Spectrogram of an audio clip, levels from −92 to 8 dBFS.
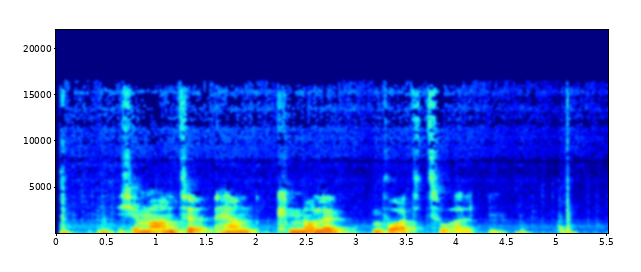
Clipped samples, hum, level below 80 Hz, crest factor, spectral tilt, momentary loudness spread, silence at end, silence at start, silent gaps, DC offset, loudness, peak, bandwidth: under 0.1%; none; -38 dBFS; 16 dB; -8 dB/octave; 20 LU; 0.35 s; 0.05 s; none; under 0.1%; -17 LUFS; -2 dBFS; 16.5 kHz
